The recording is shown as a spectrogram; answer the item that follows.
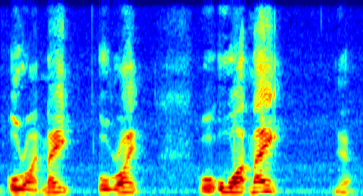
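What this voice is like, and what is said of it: Put-on London Cockney accent. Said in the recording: “a kind of London Cockney accent ... Now that's a kind of Cockney accent.”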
